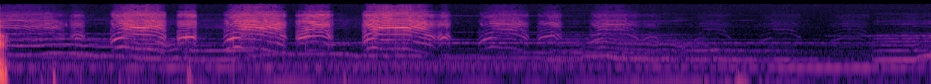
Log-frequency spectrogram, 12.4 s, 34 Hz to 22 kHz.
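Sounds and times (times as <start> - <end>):
newborn baby crying in a maternity ward corridor: 0.0 - 8.8.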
